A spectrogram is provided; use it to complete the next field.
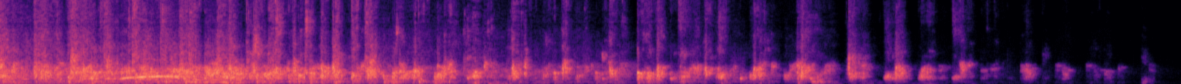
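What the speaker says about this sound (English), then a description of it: "One more round of applause for your students." Graduates of the Erskine Green Training Institute get loud, dense applause from the audience at their ceremony, with a brief whoop early on; the clapping gradually thins into a few scattered, separate claps before stopping.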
